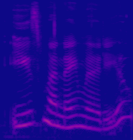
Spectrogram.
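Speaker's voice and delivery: slow question, "Rio" swinging up at the end; asking a question. Shown as a demonstration. Coach spelling out what the rising answer sounds like, questioning rise. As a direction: ask it slowly with a clear rise on "Rio". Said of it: "I'm asking the question".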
